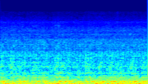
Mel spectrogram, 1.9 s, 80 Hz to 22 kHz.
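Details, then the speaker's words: Heavy machine with a diesel and 5,500 hours, started in cold weather at auction after a brief stammer; settles into a deep, steady, even idle and smooths right up with a little throttle, no misfire or knock: normal idle. "that's pretty nice give her a little throttle oh smooths right up oh yeah i like that this thing sounds good"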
